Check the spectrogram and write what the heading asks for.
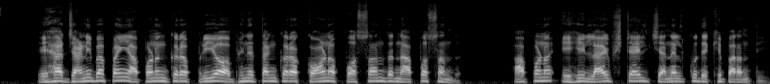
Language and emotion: Odia, neutral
